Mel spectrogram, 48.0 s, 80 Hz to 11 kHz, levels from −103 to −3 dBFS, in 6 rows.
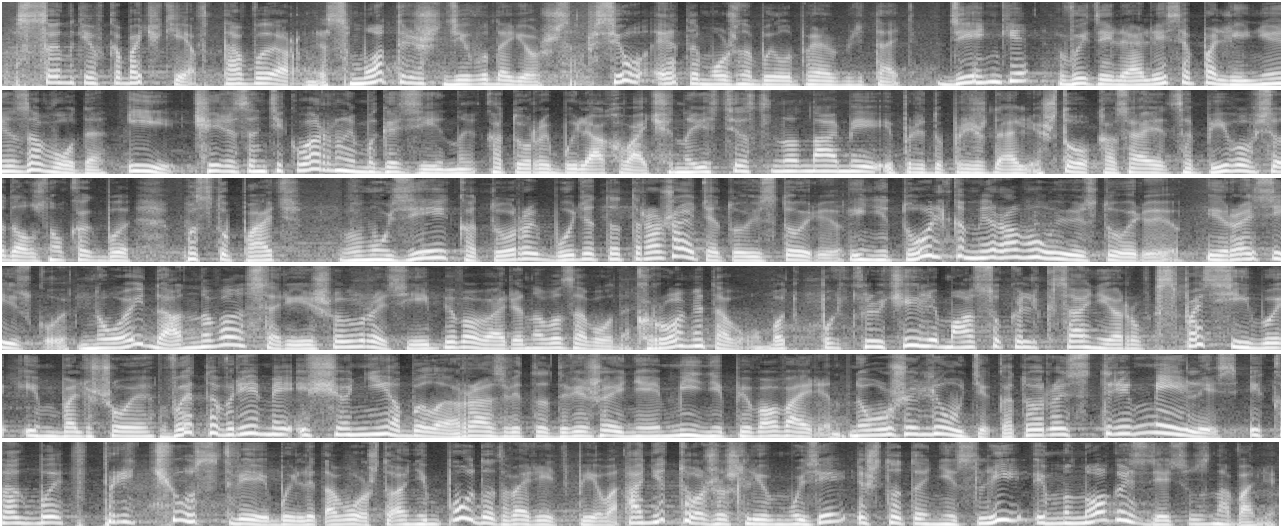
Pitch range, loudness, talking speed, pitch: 155-215 Hz, -11 LUFS, 135 wpm, 180 Hz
